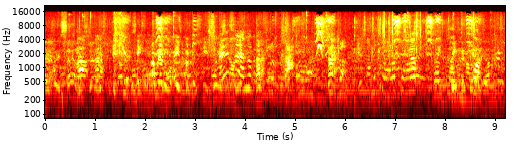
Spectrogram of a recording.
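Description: Several men and women chatter close by outdoors.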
